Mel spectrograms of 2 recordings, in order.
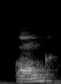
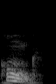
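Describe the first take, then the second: First: The vowel sounds like 'o'. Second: The vowel sounds like 'u'. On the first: This is the original Chinese pronunciation. The speaker calls it right. "a pronúncia puxa mais pro O do que pro U" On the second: This is the standardized Western pronunciation. The speaker calls it wrong. "padronizou-se, né, a fala aqui no Ocidente como Kung"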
